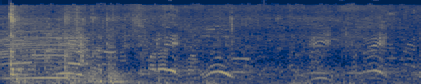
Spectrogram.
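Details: Indonesian cattle unloading from a truck, with short arched lowing calls repeated roughly every half second to second, mid-pitched and brief, against steady crowd and engine-like noise.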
